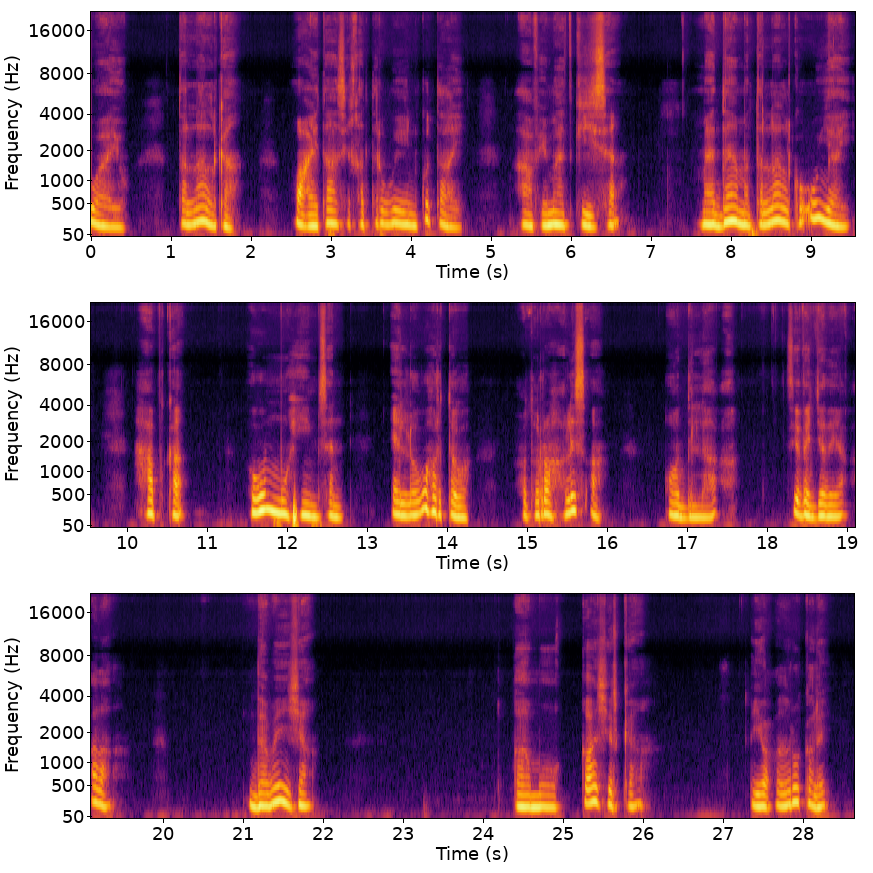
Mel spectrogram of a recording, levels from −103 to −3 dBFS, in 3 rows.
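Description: Nothing technical stands out anywhere in this speech recording, so there's no problem here to time or trace to a cause.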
